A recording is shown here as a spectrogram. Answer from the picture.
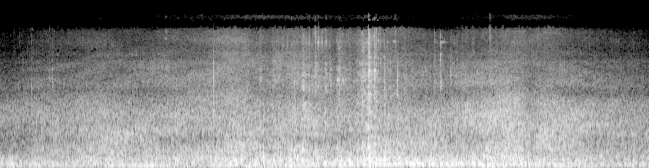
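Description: Mixed freight train rolling past, wheels running on the rails. The noise grows louder toward the middle, with a sharp clank about seven seconds in, then eases off.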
